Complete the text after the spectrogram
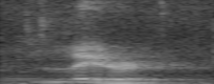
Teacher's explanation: when the T is in the middle of the word or it is in between two vowels that's the time it becomes soft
